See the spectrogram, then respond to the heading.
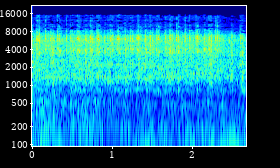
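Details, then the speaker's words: Carbureted motorcycle with spark confirmed (wiring, CDI and coil OK) and a new spark plug fitted. The electric starter whirs steadily but the engine never catches; it cranks without starting, though it ran earlier. The cause is not confirmed; the plug cap is checked next. "Ayaw yung umandar. So ayaw umandar ng motor ni boss mga katropa, pero may kuryente bago na spark plug niya."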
